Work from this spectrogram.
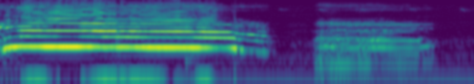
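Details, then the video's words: Young Northern Inuit dog, five months old, learning to howl: a long steady mid-pitched tonal howl with rich harmonics for over two seconds, sliding down at the end, then a shorter lower, rougher howl after a pause. "Northern Inuit howling"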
